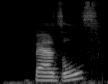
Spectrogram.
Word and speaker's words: bezels: Anyway, these are called, I'm going to screw up how you say it, Bezels.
